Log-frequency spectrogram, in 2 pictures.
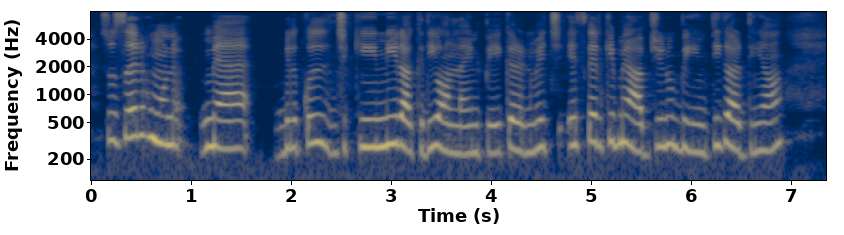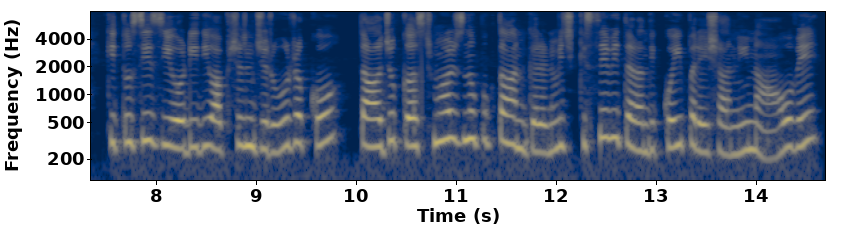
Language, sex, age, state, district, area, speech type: Punjabi, female, 18-30, Punjab, Tarn Taran, rural, spontaneous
